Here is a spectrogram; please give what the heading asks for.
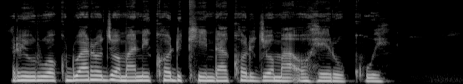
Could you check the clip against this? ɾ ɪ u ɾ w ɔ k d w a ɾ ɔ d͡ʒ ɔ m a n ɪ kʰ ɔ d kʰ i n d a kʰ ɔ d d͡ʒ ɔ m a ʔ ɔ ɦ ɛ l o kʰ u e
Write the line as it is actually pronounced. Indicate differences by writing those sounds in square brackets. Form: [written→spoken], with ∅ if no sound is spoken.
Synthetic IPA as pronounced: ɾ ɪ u ɾ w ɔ k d w a ɾ ɔ d͡ʒ ɔ m a n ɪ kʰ ɔ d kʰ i n d a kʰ ɔ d d͡ʒ ɔ m a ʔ ɔ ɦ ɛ [l→ɾ] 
